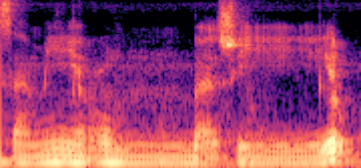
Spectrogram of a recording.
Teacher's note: agar tanwin itu dibaca mim ya. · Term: iqlab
